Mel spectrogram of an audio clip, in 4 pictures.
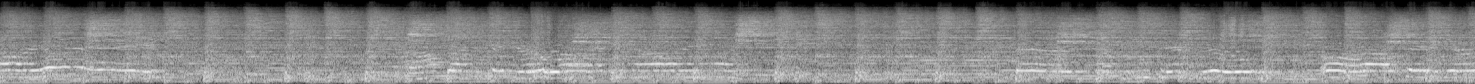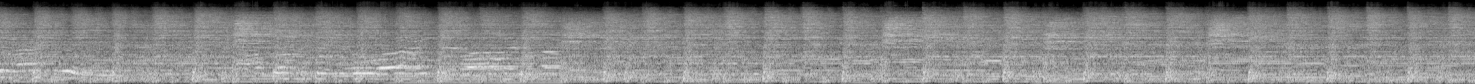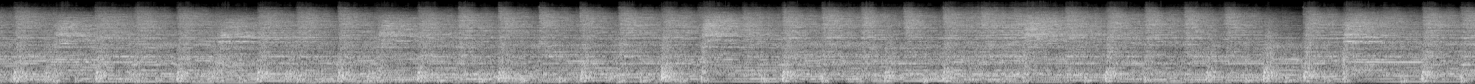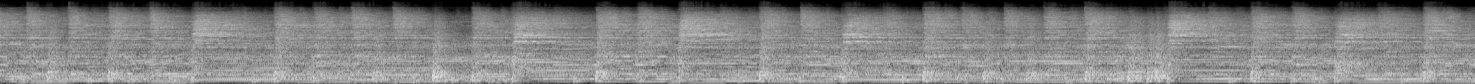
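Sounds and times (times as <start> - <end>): person singing: 0.0 - 1.9, 4.0 - 8.2, 9.9 - 21.2
live rock band playing: 0.0 - 59.0.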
